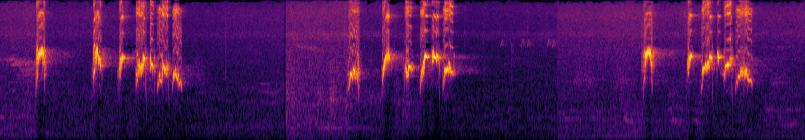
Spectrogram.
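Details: Red-whiskered bulbul during morning song training for the double-note 'âm kép già rừng' style, repeating a bright rolling phrase of six or so rapid whistles about every three seconds over a low hum.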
